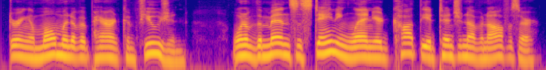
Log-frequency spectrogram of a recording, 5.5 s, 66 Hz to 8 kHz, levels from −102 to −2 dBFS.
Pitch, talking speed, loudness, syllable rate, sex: 165 Hz, 200 wpm, -17 LUFS, 6.6 syllables/s, female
